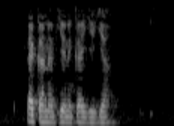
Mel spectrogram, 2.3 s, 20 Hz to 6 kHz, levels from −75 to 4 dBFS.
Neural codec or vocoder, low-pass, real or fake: none; 5.4 kHz; real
